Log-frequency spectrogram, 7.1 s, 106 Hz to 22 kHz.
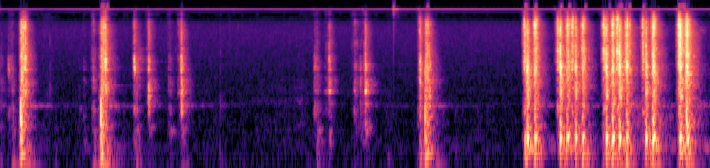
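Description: Keys clack on a TRS-80 Model 1 keyboard after a keyboard mod, sparse single strokes and short bursts separated by pauses, ending in a quicker run of taps, close and alone.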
